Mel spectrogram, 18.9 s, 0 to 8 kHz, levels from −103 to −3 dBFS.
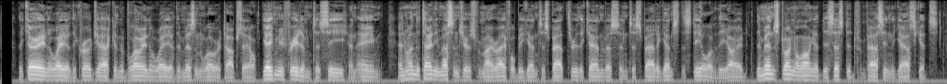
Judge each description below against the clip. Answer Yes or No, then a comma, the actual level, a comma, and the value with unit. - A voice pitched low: Yes, very low, 90 Hz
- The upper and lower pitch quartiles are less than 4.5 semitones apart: Yes, average, 3.4 semitones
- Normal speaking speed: Yes, average, 175 wpm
